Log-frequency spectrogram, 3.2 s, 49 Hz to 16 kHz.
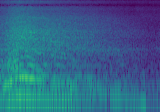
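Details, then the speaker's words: BMW 128i after fixing vacuum leak from loose intake manifold bolts: quick throttle blip drops back to a smooth, steady idle with no stumble or shake; normal idle, no rough idle. "no rough No rough idle, nothing. No rough idle, nothing."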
